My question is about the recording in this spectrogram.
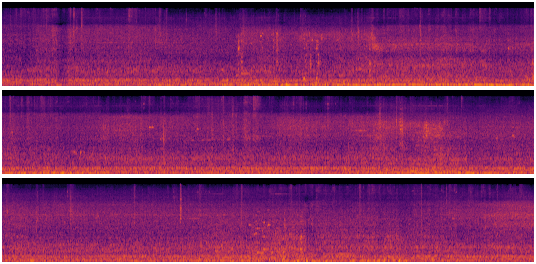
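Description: An electric city tram running, heard from inside the car: a steady low rumble from the wheels and running gear that grows louder for a stretch in the first half.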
